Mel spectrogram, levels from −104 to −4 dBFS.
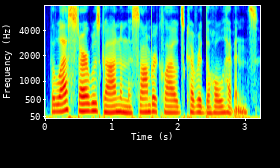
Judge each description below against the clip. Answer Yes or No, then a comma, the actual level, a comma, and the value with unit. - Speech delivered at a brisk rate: Yes, fast, 240 wpm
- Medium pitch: Yes, medium, 175 Hz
